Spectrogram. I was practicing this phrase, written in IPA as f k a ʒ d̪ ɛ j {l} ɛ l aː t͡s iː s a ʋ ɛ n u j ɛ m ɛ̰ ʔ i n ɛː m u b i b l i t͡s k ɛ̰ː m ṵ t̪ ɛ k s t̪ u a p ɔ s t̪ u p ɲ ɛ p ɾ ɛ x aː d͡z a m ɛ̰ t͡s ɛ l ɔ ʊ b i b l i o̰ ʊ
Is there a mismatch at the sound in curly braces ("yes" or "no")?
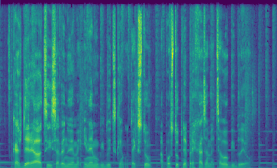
yes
